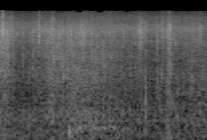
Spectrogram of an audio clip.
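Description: Footsteps and rustling through forest undergrowth and leaf litter: a few soft, irregular crunches and brushes of leaves.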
